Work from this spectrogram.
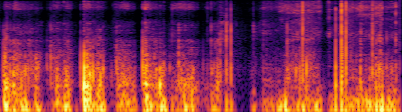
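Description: Long nails scratch and tap across the printed surface of a hollow coated canvas handbag. The result is a run of soft, muffled, low-heavy scrapes and dull taps in uneven bursts, with brief quiet gaps between them.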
